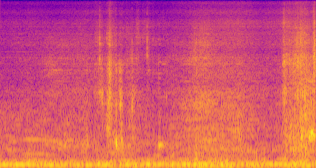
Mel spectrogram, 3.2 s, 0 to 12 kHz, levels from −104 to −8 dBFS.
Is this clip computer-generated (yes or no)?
yes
